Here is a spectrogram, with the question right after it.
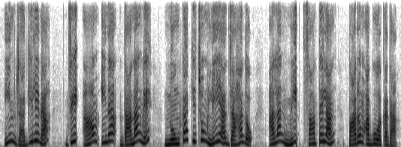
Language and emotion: Santali, angry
